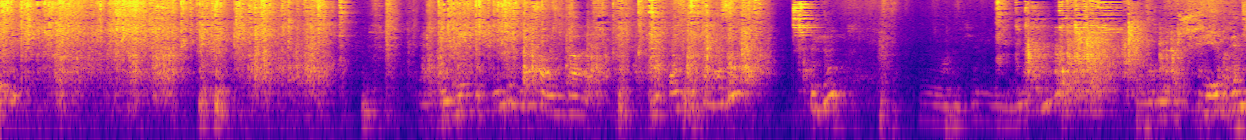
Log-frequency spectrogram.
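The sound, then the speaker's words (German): Kitchen utensils clink and scrape against dishes almost continuously, fairly loud, as sweet potatoes are peeled, with people talking over the clatter and a couple of brief lulls. “So, dann müssen wir als nächstes die Süßkartoffeln schälen.”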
